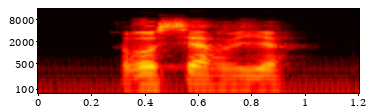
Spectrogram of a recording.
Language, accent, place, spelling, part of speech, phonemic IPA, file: French, France, Lyon, resservir, verb, /ʁə.sɛʁ.viʁ/, LL-Q150 (fra)-resservir.wav
- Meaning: to serve again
